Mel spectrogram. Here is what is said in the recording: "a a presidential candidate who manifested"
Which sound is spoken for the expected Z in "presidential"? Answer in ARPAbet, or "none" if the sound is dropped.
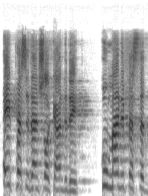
S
